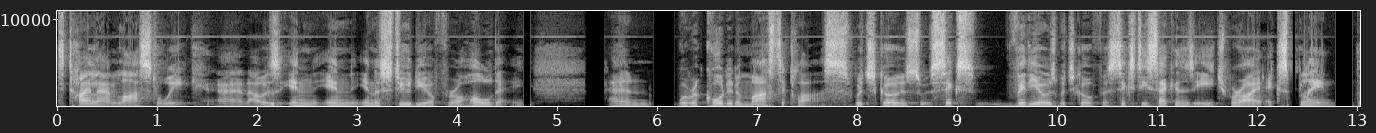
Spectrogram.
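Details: Adult male who has stuttered since age 10 and describes his stutter as severe; stuttering.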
